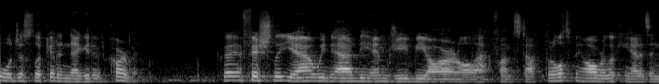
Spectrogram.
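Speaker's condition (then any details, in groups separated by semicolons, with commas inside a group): No condition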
